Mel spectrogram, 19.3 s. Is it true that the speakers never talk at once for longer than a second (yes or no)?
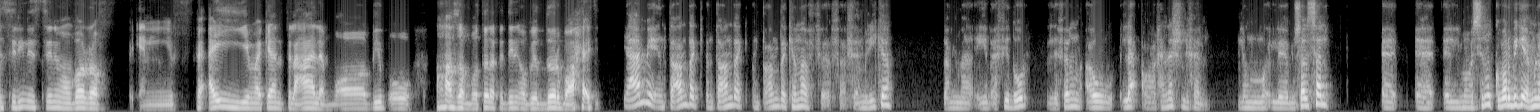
yes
